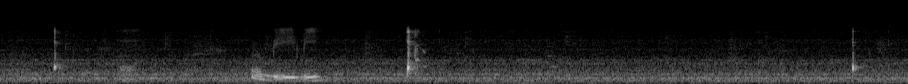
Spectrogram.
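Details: hiccups: Baby's first hiccups, three brief, sharp hiccup clicks spaced several seconds apart, with soft voices and room noise in the background.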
